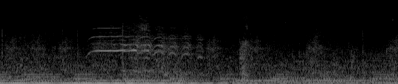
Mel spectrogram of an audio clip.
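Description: Spooked horses neighing in Red Dead Redemption 2, one shrill whinny rising and falling over a low rumbling background, with fainter hoof and creaking sounds after it.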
